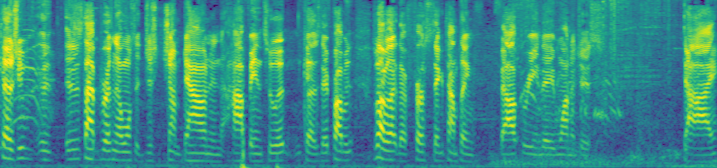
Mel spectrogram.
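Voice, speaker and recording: This man's pitch is fairly high and his intonation fairly even as he talks at a fairly quick pace. Noticeable background noise is present. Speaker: podcast host and gamer. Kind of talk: casual chat while gaming.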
